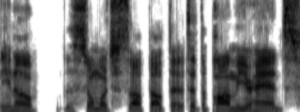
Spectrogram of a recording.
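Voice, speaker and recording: At a fairly quick pace, a man with a Boston accent speaks at a medium pitch, his sound dry and close with no echo over a quiet background. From Boston, Massachusetts. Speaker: amateur astrophotographer. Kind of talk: casual chat.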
